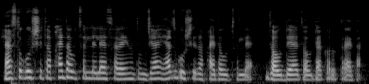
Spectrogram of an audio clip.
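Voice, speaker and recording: A woman's voice: sits high, rapid-fire, creaky. A woman playing a blunt, headstrong young daughter-in-law with a Varhadi accent in a cartoon family drama. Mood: defiant. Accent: rural Maharashtra, Varhadi. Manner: outspoken, insistent, combative.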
